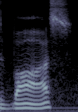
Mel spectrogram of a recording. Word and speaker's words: vase: Okay, so I guess the English pronunciation is Voss.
